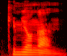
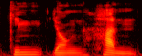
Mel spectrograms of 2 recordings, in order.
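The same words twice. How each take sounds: First: The syllables run together with a linking sound. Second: The three parts are said separately, without linking. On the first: "à l'oral, on entendra très facilement Kim Young-han" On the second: "Si on fracture son nom en trois parties"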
